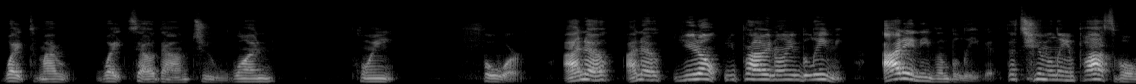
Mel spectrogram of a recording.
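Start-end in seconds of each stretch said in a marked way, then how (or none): 5.6-11.4 higher, louder and faster, insisting; half-laughing "I know, I know" in amazed disbelief; excited disbelief. Real, not acted. Insisting her count was real.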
